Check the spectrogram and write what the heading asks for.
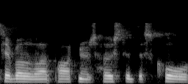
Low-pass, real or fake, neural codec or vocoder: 7.2 kHz; real; none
